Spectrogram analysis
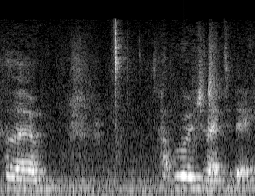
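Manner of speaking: low, quiet, lifeless customer-service voice; deadpan server. Retold or imitated. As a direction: greet a customer with zero enthusiasm. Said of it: "his voice is, His tone never changes".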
